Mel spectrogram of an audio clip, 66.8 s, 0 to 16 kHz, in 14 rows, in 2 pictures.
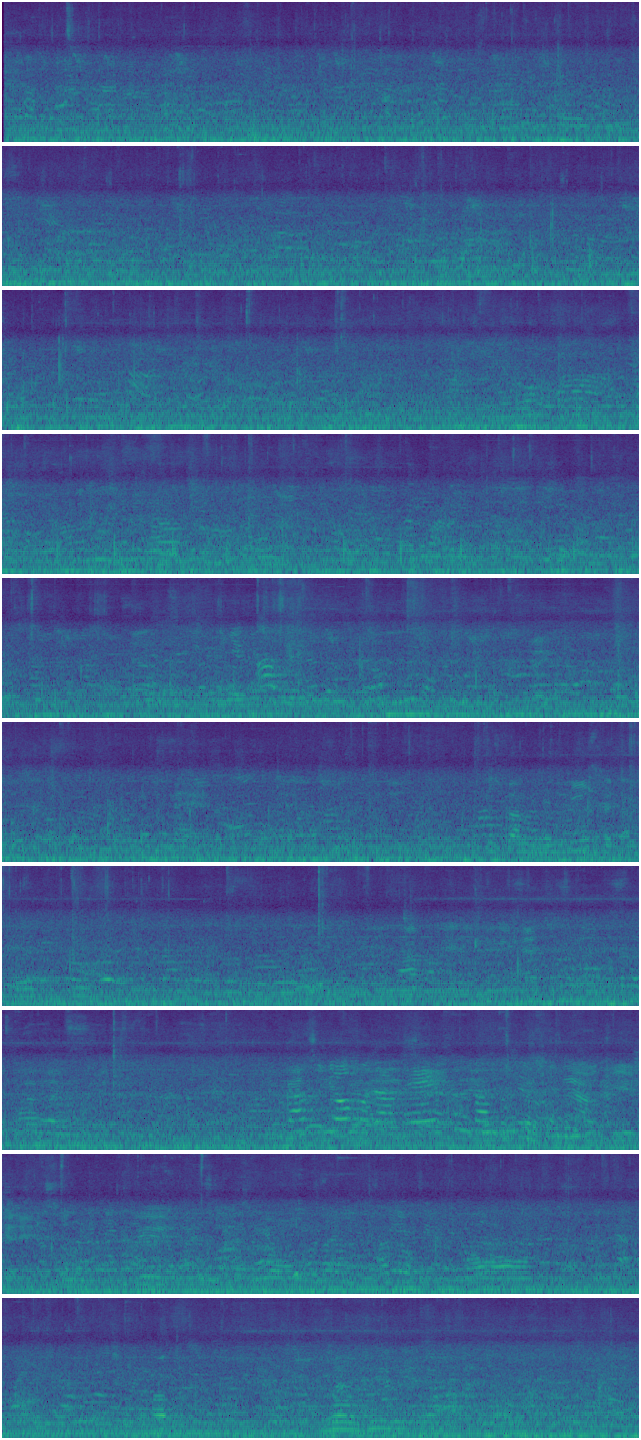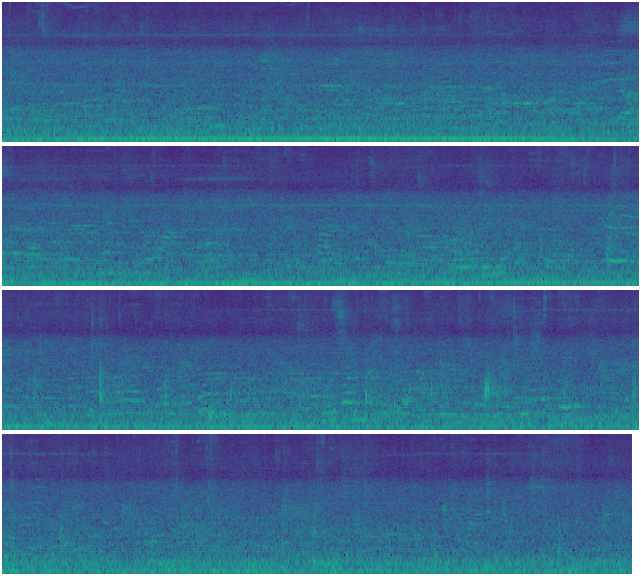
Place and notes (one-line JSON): {"title": "cologne, hohe strasse, mittags", "date": "2008-07-08 16:21:00", "description": "shopping atmosphäre mittags auf der einkaufsmeile hohe strasse, schritte, stimmen, boutiquenmusiken\nsoundmap nrw: social ambiences/ listen to the people - in & outdoor nearfield recordings, listen to the people", "latitude": "50.94", "longitude": "6.96", "altitude": "67", "timezone": "Europe/Berlin"}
